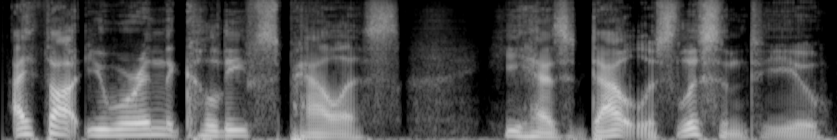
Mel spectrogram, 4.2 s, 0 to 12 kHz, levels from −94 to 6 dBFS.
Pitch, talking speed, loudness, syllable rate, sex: 110 Hz, 200 wpm, -20 LUFS, 5.7 syllables/s, male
